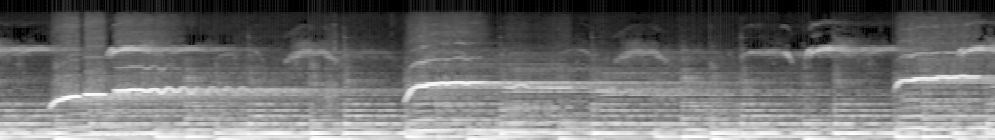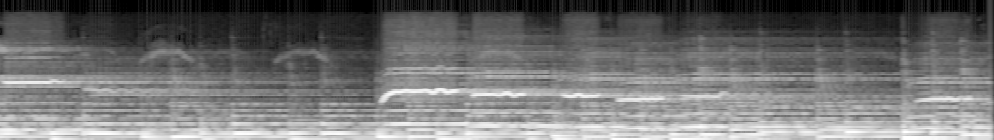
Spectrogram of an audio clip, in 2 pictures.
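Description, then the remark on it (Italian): Someone whistles a bright, continuous melody with sliding notes over a full instrumental backing, the tune loud and upfront for the whole stretch. “e sono sicuro che ora mio padre, da lassù nel cielo, finalmente ride e fischia come solo lui sa fare.”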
